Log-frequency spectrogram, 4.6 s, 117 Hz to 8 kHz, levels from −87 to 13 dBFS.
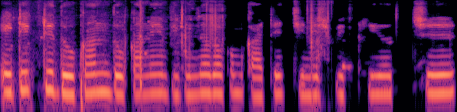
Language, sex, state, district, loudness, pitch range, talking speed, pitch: Bengali, female, West Bengal, North 24 Parganas, -18 LUFS, 230-245 Hz, 145 wpm, 235 Hz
